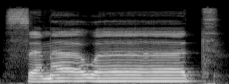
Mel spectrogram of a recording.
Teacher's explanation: وقف میں ہم نے اس تا کو سائلنٹ کرنا ہوگا، یعنی ساکن کرنا ہوگا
